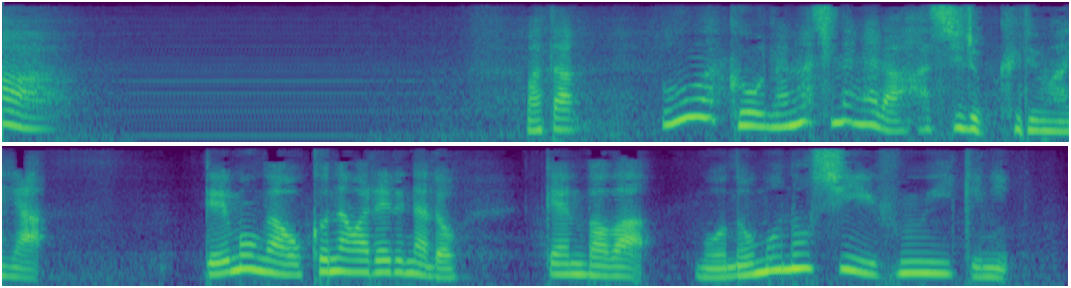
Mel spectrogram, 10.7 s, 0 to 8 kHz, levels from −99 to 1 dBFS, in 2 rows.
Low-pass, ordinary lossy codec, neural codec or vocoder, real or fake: 7.2 kHz; MP3, 32 kbps; codec, 16 kHz, about 1 kbps, DyCAST, with the encoder's durations; fake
